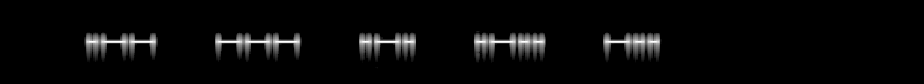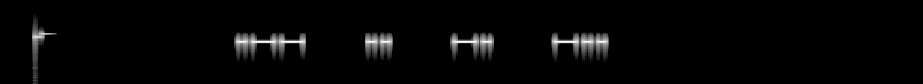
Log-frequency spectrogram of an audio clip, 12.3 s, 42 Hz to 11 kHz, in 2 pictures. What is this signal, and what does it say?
Morse code, heard as a keyed tone, about 25 wpm, spaced as for 14 wpm, 700 Hz. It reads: WORLD WIND
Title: 3x Character Spacing - Top 500 Words - 25wpm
